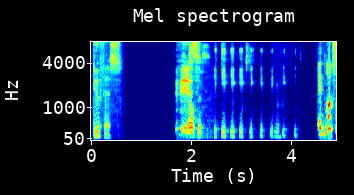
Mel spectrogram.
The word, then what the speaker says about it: Dofus: It probably is pronounced doofus, although watching the anime 3 episodes of it the other day, I think they do call them dofus. They call them dofus. Dofus. That's how they pronounce it.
